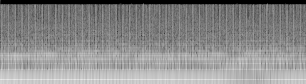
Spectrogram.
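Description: A synthesizer plays a sustained, buzzing low chord that slowly shifts in tone.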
